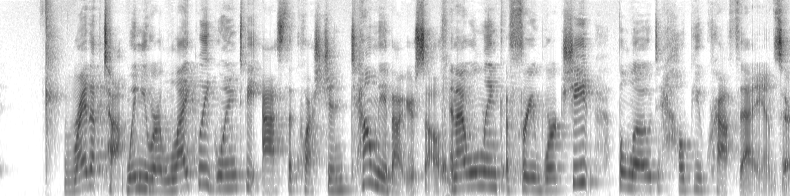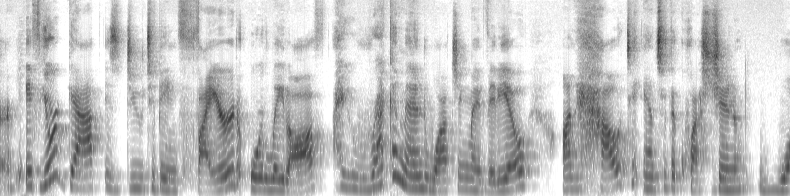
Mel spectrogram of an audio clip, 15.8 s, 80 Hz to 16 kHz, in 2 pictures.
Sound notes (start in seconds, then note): 0.4 fingers snap; 8.0 air whooshing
